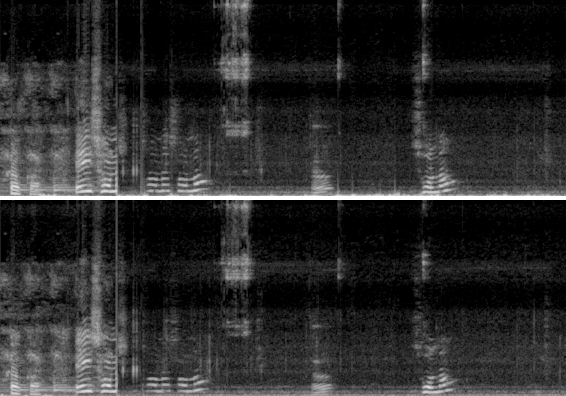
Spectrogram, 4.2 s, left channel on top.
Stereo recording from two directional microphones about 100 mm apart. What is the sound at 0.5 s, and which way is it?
Speech, 50° left (ahead or behind).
